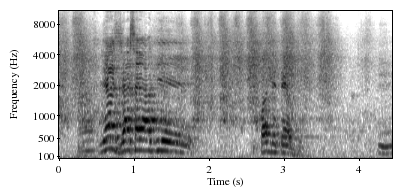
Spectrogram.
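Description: Men's voices laughing and talking, in two stretches: one about a second long starting about half a second in, and a shorter one near three seconds.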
